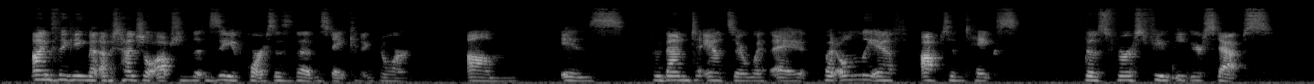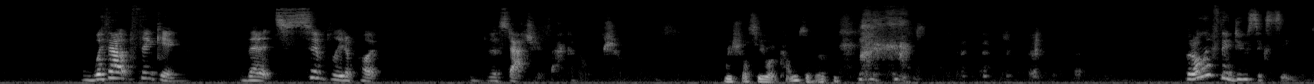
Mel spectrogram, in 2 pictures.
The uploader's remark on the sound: Truly the episode with the highest number of audio crimes yet. Huddle around a single computer.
